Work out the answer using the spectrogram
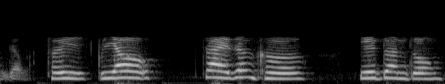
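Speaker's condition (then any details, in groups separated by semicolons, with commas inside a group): Cerebral palsy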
